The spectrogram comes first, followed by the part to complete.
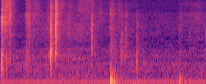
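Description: A few light clicks and taps of small objects being handled on a workbench, with a soft low thump about a second in, over a faint steady low hum.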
